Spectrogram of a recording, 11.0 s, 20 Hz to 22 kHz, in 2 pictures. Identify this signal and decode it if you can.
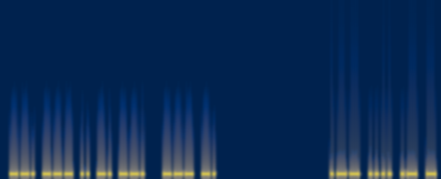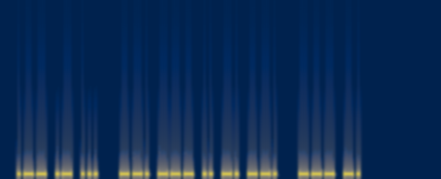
Morse code, heard as a keyed tone, about 35 wpm, 700 Hz. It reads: GOING ON WHAT WAS GOING ON
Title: Speed-Racing - Sets of 4 Words 30wpm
